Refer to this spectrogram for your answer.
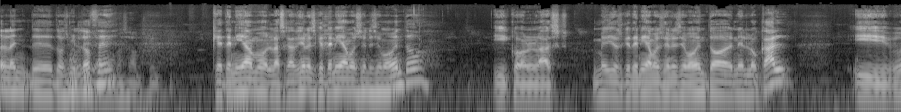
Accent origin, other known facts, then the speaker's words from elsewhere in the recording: Santurtzi, Basque Country, Spain; Sí, sí, somos los cuatro de Santurchi.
